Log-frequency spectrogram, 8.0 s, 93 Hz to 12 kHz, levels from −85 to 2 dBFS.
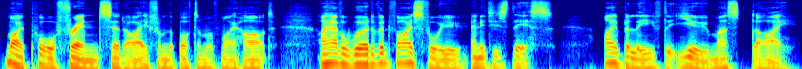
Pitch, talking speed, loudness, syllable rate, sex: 100 Hz, 215 wpm, -21 LUFS, 4.9 syllables/s, male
